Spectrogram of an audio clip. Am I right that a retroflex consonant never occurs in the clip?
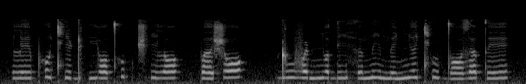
no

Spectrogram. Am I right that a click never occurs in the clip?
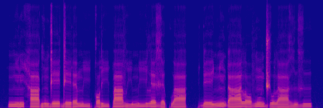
yes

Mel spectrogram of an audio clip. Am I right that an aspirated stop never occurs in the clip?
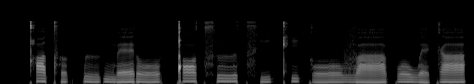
no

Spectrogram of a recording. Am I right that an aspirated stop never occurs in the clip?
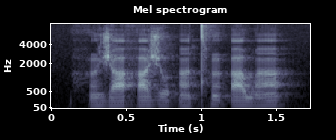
no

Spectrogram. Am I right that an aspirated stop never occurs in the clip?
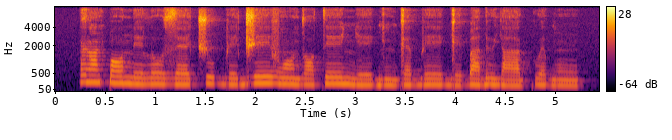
yes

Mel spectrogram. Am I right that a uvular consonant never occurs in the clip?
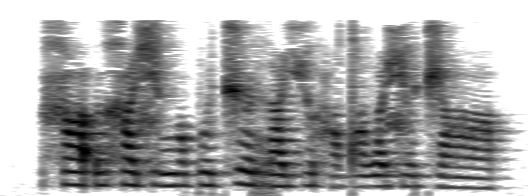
yes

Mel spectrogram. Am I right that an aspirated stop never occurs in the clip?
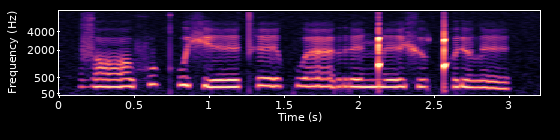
no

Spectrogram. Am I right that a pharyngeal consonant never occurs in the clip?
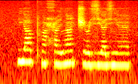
no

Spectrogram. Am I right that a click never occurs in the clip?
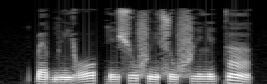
yes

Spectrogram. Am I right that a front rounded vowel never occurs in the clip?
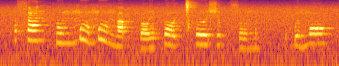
yes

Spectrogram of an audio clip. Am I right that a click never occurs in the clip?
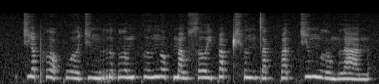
yes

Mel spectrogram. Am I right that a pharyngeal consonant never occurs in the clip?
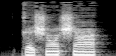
yes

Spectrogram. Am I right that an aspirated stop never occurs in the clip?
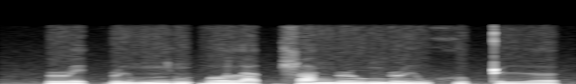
yes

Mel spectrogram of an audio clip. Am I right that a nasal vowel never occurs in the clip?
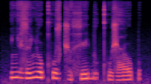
yes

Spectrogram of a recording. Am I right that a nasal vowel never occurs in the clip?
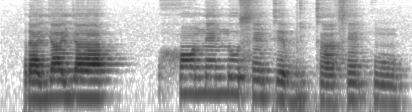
no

